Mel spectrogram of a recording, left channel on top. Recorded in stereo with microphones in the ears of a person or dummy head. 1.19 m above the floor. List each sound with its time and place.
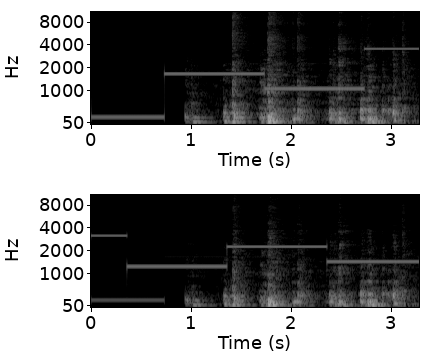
0.9 s running footsteps: 55° left (ahead or behind), 2 m; by 3.3 s 5° left (ahead or behind), 1.3 m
